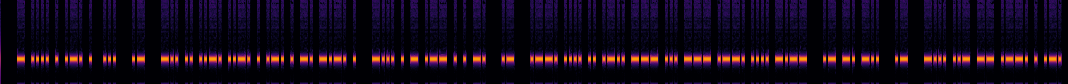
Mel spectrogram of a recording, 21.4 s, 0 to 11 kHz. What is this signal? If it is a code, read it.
Morse code, heard as a keyed tone, about 25 wpm, 1000 Hz. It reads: THERE S A DIFFERENCE BETWEEN A PHILOSOPHY AND A BUMPER
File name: qotdfiles / 25wpm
